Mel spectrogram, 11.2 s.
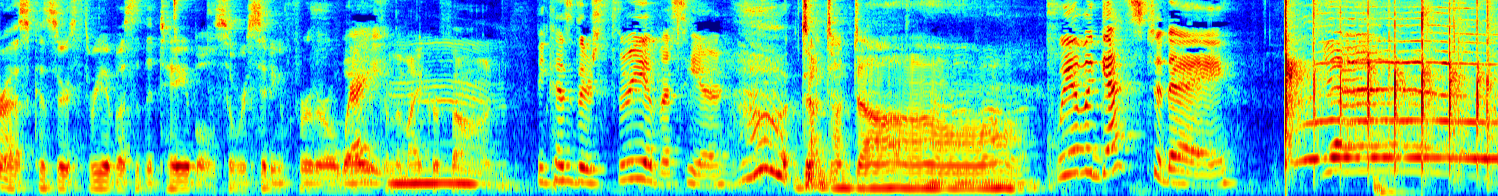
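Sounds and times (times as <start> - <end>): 
speech: 0.0 - 9.4
one person clapping: 9.6 - 11.2.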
